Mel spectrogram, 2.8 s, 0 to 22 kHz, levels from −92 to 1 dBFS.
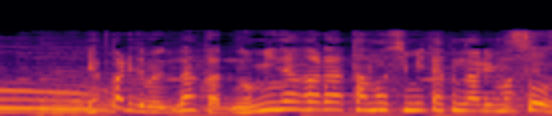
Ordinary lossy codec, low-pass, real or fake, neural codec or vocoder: none; 7.2 kHz; real; none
